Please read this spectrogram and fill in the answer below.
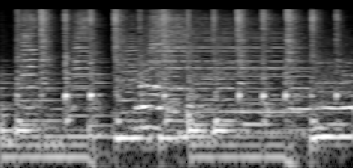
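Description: Salsa band playing, with bongos struck by hand over a bass line and trumpets, in a dense, steady rhythm.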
